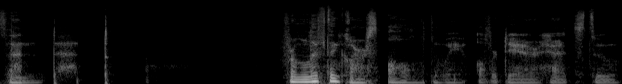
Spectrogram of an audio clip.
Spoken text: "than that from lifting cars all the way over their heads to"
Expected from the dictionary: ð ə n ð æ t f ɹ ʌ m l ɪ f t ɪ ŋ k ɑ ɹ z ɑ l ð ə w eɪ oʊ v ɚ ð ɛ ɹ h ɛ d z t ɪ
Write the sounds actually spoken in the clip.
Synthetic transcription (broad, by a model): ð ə n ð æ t f ɹ ʌ m l ɪ f t ɪ ŋ k ɑ ɹ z ɑ l ð ə w eɪ oʊ v ɚ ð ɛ ɹ h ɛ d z t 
